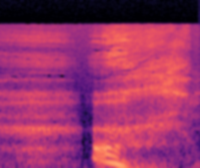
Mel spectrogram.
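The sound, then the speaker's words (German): A sluggish yawn from a lazy dinosaur character still lying in bed in the morning: one short, voiced, groan-like breath with a slightly falling pitch, loud against a faint background hiss and otherwise quiet. “Er gähnt träge vor sich hin”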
